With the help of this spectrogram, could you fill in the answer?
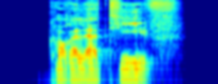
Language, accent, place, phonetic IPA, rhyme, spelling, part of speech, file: German, Germany, Berlin, [kɔʁelaˈtiːf], -iːf, korrelativ, adjective, De-korrelativ.ogg
- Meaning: correlative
